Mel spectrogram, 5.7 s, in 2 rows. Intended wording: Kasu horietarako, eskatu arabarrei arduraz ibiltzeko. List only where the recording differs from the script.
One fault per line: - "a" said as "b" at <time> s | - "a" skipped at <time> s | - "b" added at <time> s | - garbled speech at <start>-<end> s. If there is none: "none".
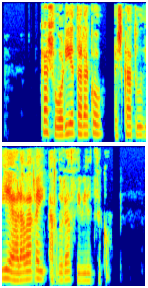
- "die" added at 2.9 s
